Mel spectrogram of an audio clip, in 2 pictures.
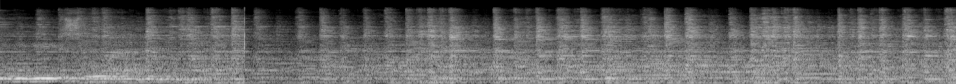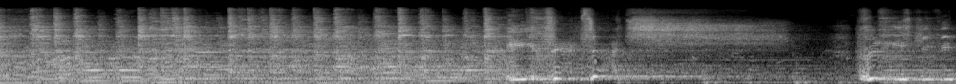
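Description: Acoustic guitar strummed steadily in a live solo performance, dying away over the last couple of seconds.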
